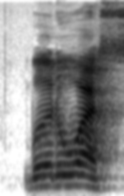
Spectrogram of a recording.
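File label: "beruas", Malay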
